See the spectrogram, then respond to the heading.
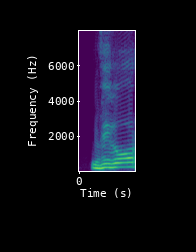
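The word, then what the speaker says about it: vigor: ई की मात्रा पढ़ते हैं और जी का उच्चारण ग करेंगे ओ को की मात्रा पढ़ेंगे और आर को र पढ़ते हैं विगोर होता है जोश विगोर मींस जोश यानी एक तरह से पावरफुल होना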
